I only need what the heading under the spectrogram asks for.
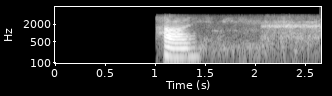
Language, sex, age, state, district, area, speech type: Santali, male, 18-30, Jharkhand, Seraikela Kharsawan, rural, conversation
